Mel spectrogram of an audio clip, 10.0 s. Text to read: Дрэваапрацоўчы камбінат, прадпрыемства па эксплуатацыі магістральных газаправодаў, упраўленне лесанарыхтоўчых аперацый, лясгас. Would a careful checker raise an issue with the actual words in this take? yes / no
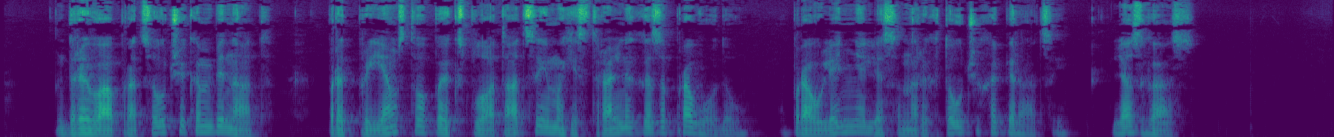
no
